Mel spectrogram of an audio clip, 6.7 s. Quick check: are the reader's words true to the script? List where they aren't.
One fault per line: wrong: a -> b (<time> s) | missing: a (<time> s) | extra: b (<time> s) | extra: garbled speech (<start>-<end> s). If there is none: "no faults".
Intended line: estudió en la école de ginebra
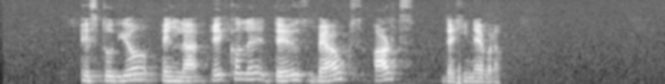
extra: des beaux arts (2.7 s)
